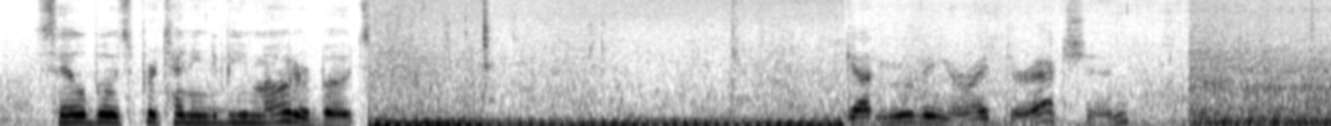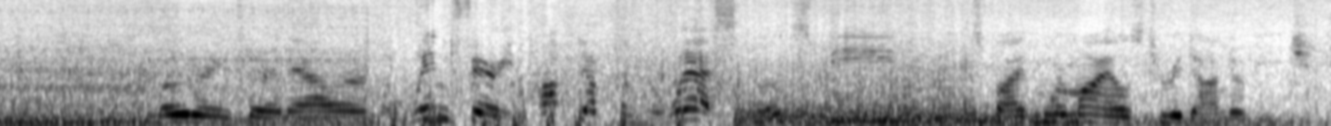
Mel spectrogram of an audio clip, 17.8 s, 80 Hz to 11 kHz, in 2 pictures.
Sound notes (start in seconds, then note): 3.1 boat engines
